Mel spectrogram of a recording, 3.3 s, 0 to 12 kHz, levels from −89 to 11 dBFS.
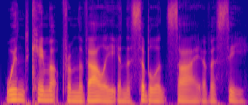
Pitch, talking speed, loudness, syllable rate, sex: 100 Hz, 235 wpm, -22 LUFS, 5.2 syllables/s, male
